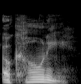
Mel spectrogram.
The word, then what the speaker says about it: Oconee: It's pronounced Oconee.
